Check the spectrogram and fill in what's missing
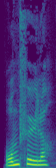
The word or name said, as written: rumføler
